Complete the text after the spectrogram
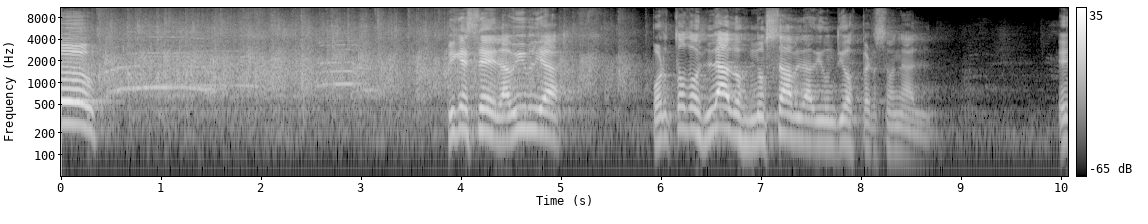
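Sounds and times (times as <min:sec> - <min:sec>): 
audience applause: 0:00.0 - 0:05.9
speech: 0:03.9 - 0:05.1, 0:05.9 - 0:08.8.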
